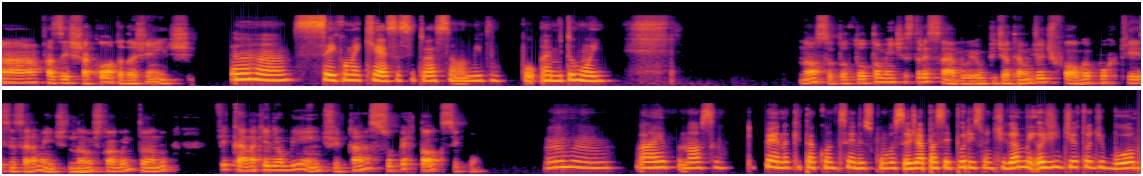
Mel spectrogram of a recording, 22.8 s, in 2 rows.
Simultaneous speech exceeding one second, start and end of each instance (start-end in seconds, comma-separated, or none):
none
